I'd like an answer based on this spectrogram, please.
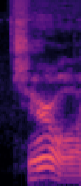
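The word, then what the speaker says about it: Sherrill: And in New Jersey, another moderate, uh, Representative Mikey Sherel, is that how you pronounce it? Charel. Cheryl, I thought Cheryl. Okay.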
